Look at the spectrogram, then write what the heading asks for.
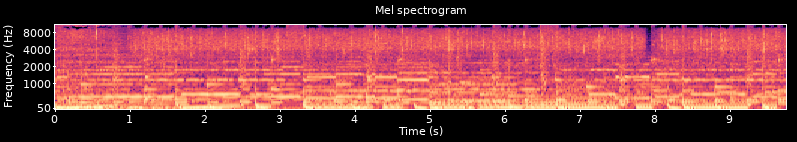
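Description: Chopped onion frying in hot oil in a pan: a steady sizzle that sets in about a second in, over background music.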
